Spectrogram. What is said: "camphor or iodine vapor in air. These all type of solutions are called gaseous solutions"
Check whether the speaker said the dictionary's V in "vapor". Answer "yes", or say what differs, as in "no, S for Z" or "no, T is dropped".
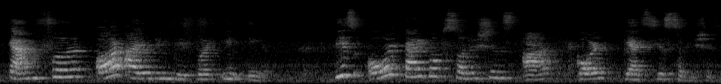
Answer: no, P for V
